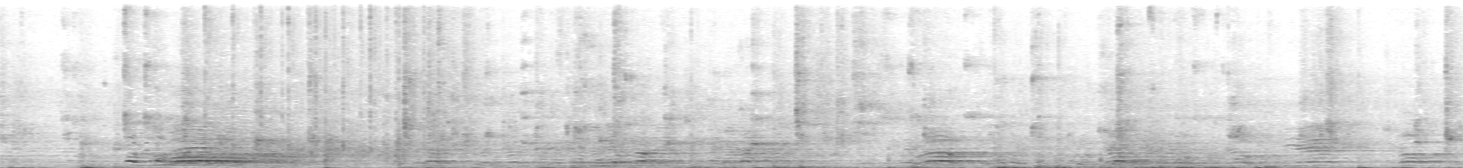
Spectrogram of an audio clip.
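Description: A basketball bounces on a wooden floor with dull thuds.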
